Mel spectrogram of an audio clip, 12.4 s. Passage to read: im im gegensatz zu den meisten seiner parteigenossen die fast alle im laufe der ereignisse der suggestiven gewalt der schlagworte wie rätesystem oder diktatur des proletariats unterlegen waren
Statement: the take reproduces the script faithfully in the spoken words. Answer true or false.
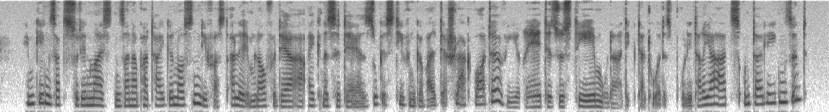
false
